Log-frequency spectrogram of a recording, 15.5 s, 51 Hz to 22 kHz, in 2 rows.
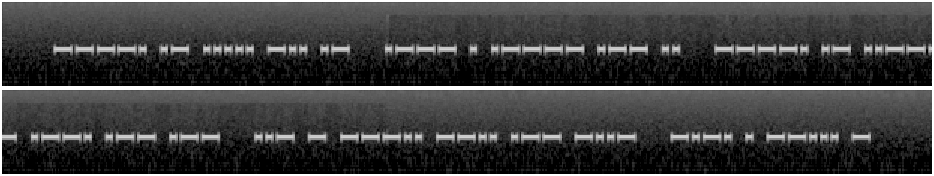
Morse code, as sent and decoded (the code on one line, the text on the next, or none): ----. .- ..... -.. .- / .--- . .---- .-- .. / ----. .- ..--- .--. .-- .-- / ..- - ---.. --.. .-- -..- / -.-. . --... -
9A5DA JE1WI 9A2PWW UT8ZWX CE7T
